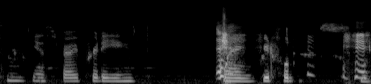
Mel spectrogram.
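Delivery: muttering under breath. Saying a remark quietly in character: muttering under breath. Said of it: "under my breath".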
